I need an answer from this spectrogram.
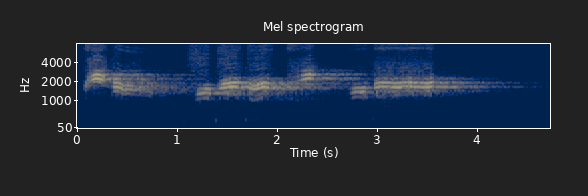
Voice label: Patrol, Grineer Male; Warframe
